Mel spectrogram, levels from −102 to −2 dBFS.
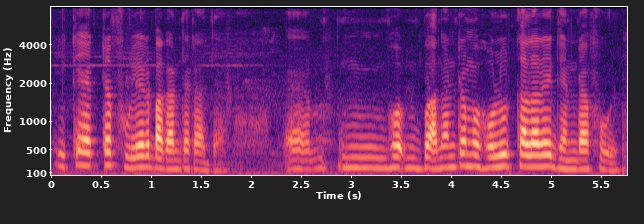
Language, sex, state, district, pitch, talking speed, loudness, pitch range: Bengali, female, Assam, Hailakandi, 185 Hz, 145 wpm, -19 LUFS, 160-205 Hz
